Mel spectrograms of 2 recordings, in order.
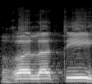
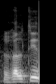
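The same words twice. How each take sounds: First: The word gets its careful standard pronunciation. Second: The word gets its common everyday pronunciation. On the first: The speaker calls it right. "इस शब्द का सही उच्चारण गलती ही है" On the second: The speaker calls it wrong. "गलती नहीं है"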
